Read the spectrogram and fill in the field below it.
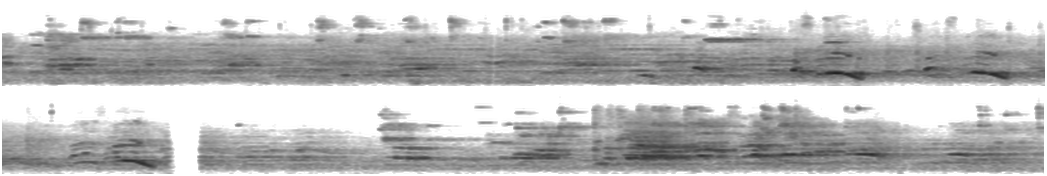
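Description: Spectators and players talk and call out across a large echoing gym.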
